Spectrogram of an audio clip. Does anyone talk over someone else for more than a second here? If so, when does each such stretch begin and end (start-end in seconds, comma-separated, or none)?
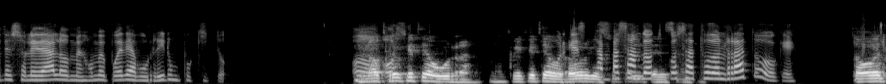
5.5-7.1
